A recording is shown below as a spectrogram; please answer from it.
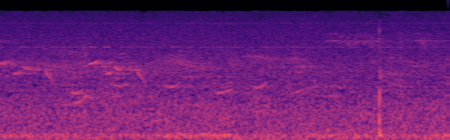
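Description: Outdoor field ambience: birds calling in short, high, gliding chirps over a steady low hum. A single sharp tap sounds near the end.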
